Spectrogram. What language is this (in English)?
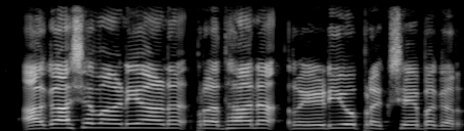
Malayalam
